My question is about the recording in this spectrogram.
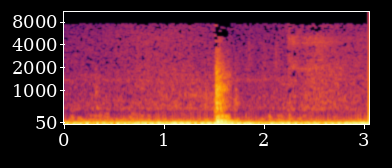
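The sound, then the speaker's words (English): A door that was ajar is pushed open with a single short wooden knock and thud midway through, over a low steady rumble, with no talking. “Eve's door was ajar.”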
